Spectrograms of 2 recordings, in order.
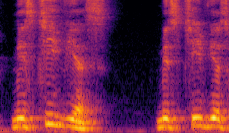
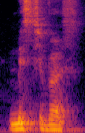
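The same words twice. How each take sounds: First: "mischievous" as mis-CHEE-vee-us; wrong extra syllable. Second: "mischievous" as MIS-chi-vus; three syllables in "mischievous", stress first; correct mischievous. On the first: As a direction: stretch "mischievous" to four syllables, stressing CHEE. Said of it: "people put an extra syllable". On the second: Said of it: "is simply mischievous". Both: Shown as a demonstration.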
